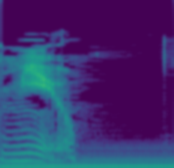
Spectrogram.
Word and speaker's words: mu: The population arithmetic mean, pronounced mu, looks like a U with a little tail in front, is computed using all the individuals in a population.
